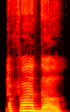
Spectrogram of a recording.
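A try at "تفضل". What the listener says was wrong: pengucapan tafadol kurang ditekan ya. Tafadol. Tafadolad tafadol ya. Itu zatnya kan tasdid.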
